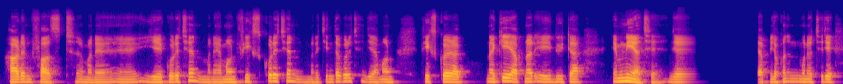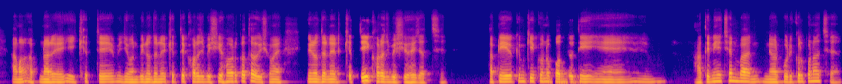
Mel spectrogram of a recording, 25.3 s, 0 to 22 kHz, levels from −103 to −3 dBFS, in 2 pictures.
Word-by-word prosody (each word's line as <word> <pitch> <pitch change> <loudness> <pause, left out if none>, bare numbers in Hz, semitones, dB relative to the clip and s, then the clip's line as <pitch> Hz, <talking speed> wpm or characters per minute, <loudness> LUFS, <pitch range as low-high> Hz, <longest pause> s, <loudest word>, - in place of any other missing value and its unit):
hard 125 0 +7
and 130 -1 -4
fast 120 0 +1 0.2
এ - - -5
মানে 110 0 -2 0.3
এ - - -3 0.4
ইয়ে 120 0 +2
করেছেন 140 +7 +1 0.2
মানে 115 -1 -4
অ্যামাউন্ট 120 +1 0
ফিক্স 145 -3 -2 0.2
করেছেন, 155 +1 +3 0.3
মানে 110 -1 -6
চিন্তা 130 +2 -1
করেছেন 150 0 0
যে 125 - -2
অ্যামাউন্ট 120 +1 -2 0.4
ফিক্সড 135 -6 -1
করে 135 -1 +7
রাখ 120 0 +2 0.4
নাকি 135 +4 +3 0.2
আপনার 135 +1 +1 0.2
এই 130 - +1
২ 130 0 -1
টা 130 - +5 0.6
এমনি 155 +2 +7 0.2
আছে? 105 +2 -6 0.3
যে 120 - +2 1.3
আপনি 115 +2 -14
যখন 125 +3 -3 0.2
মনে 130 0 0
হচ্ছে 125 +1 -10
যে, - - +5 0.4
আমার 120 +1 +1
আপনার 120 0 +1
এ - - +2 0.2
এইক্ষেত্রে 130 +2 -3 0.3
যেমন 120 -1 +1
বিনোদনের 125 0 +1
ক্ষেত্রে 140 +1 -1
খরচ 130 -1 +2
বেশি 125 +3 -3
হওয়ার 135 +1 +2
কথা, 150 +2 +2
ওই 120 - 0
সময় 125 -2 -1 0.4
বিনোদনের 130 -2 +2
ক্ষেত্রেই 175 +6 +5
খরচ 135 -3 +3
বেশি 115 +1 -4
হয়ে 110 -1 +1
যাচ্ছে। 100 0 -8 0.8
আপনি 125 +4 -2
এরকম 140 +2 +1
কি 155 - +2
কোন 140 -1 +1
পদ্ধতি 130 +1 +1 0.4
এম 120 +2 -5 0.7
হাতে 110 +3 -1
নিয়েছেন 150 +4 +1
বা, 150 - +6 0.3
নেওয়ার 120 0 +1
পরিকল্পনা 140 +5 0
আছে? 155 -8 -11
130 Hz, 150 wpm, -25 LUFS, 120-140 Hz, 1.3 s, hard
